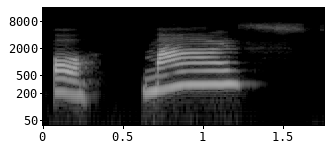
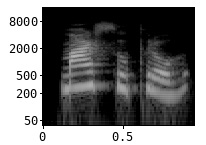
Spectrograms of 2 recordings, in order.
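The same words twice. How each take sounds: First: "março" slowly stretched, the "rç" held as a long s; drawn-out março. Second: Said in the usual way. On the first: Shown as a demonstration. A pupil shows the teacher that "março" sounds with s, stretched slowly.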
